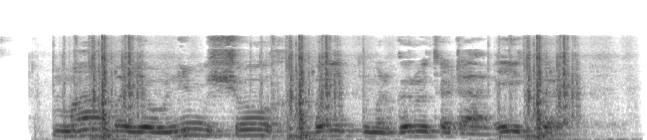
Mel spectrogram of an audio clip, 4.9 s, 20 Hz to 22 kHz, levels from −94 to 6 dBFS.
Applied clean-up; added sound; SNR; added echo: none; Microwave oven; 5 dB; reverberation time 0.2 s.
